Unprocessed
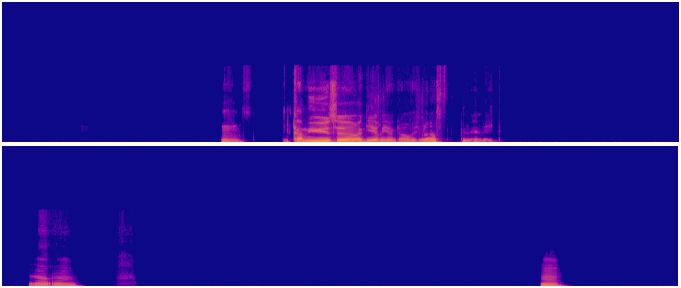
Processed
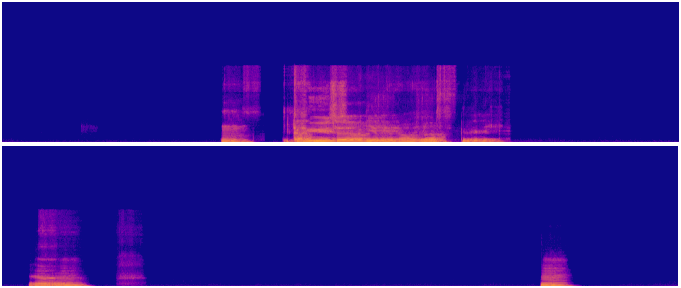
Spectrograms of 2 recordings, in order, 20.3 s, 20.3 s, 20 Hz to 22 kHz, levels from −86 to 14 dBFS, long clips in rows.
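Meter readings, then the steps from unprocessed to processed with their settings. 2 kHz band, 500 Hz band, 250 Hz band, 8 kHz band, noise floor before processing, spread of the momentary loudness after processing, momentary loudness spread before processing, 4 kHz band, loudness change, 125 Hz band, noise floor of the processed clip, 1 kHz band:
+4.5 dB, +3.5 dB, +4.0 dB, +5.5 dB, -82 dBFS, 15 LU, 20 LU, +4.0 dB, +3.0 dB, +4.5 dB, -74 dBFS, +4.5 dB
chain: compressor 4:1, threshold -19 dBFS, peak gain reduction 8.5 dB; non-linear reverb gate 0.17 s rising, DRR 2 dB; gain +7 dB

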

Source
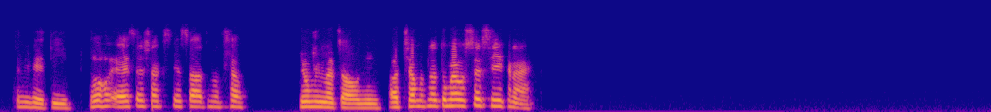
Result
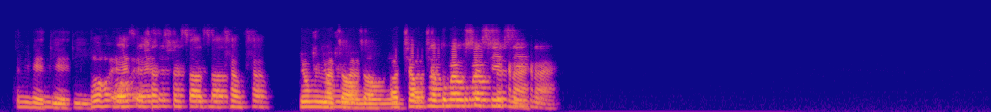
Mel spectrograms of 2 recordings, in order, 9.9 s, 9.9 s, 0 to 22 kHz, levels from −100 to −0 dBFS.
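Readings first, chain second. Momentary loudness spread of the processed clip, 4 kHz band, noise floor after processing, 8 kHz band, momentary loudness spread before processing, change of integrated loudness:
10 LU, +4.5 dB, -85 dBFS, n/a, 8 LU, +3.0 dB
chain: low shelf 180 Hz -7.5 dB; on a send: loudspeakers at several distances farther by 75 m -5 dB, 90 m -10 dB; on the sum: gain +3 dB

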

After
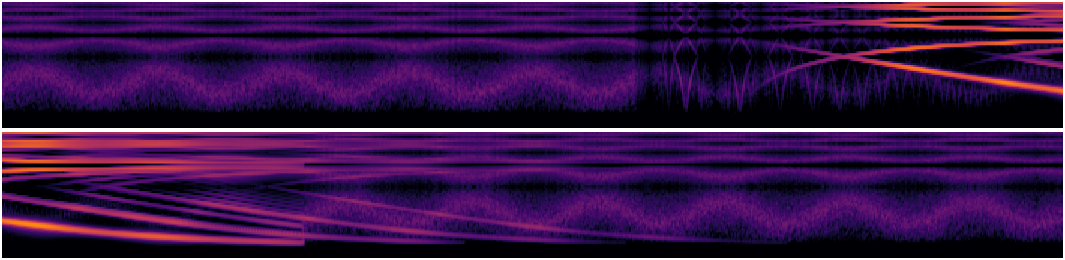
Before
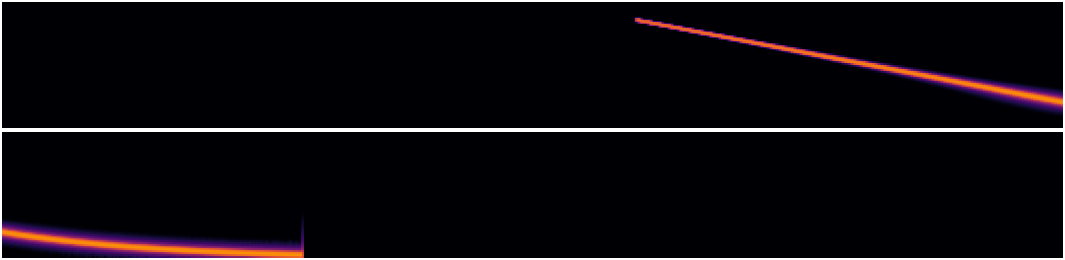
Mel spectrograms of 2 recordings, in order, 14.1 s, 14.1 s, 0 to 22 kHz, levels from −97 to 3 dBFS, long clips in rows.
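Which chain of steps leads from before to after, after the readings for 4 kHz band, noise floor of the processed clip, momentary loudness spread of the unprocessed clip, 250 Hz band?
-6.0 dB, -63 dBFS, 4 LU, under -40 dB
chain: zero-crossing step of -40.5 dBFS; feedback echo 1.075 s, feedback 51%, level -22.5 dB; wah 1.2 Hz 740–1800 Hz, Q 2.1; mistuned SSB +380 Hz 190–2700 Hz; careless resampling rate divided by 6×, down none, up zero stuff

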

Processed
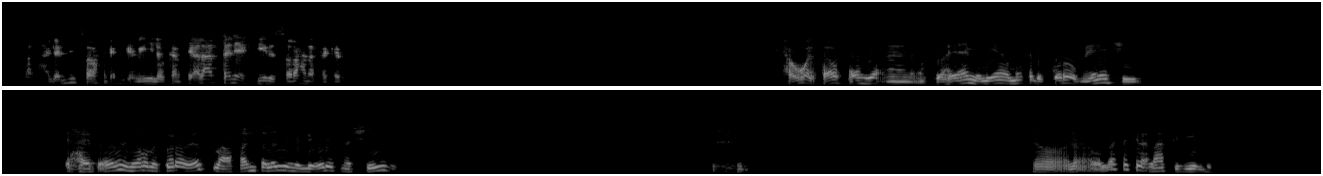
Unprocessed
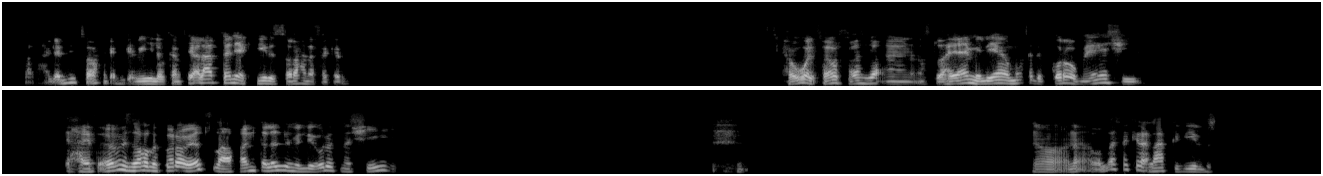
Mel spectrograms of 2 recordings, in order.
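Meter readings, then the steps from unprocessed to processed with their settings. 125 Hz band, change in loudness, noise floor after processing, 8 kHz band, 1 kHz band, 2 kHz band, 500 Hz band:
-21.0 dB, -14.5 dB, under -85 dBFS, n/a, -16.5 dB, -11.5 dB, -14.5 dB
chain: band-pass sweep 1800 Hz -> 370 Hz, 7.3–8.78; limiter -22 dBFS, peak gain reduction 7 dB; added harmonics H 4 -43 dB, 5 -35 dB, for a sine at -22 dBFS; compressor, threshold -36 dBFS, peak gain reduction 10.5 dB; gain +1.5 dB

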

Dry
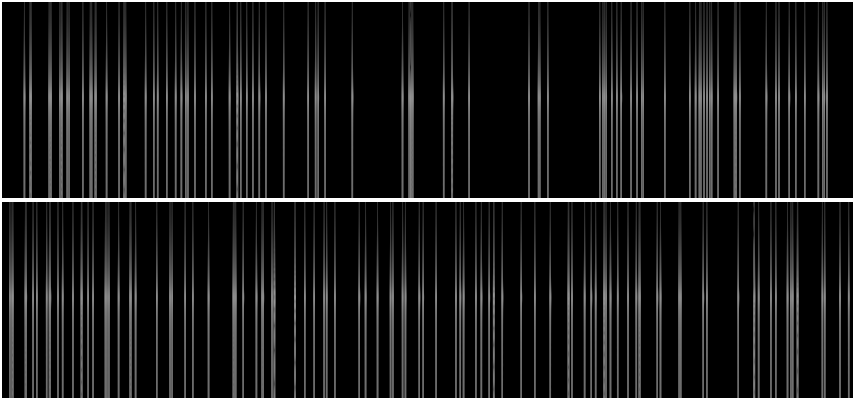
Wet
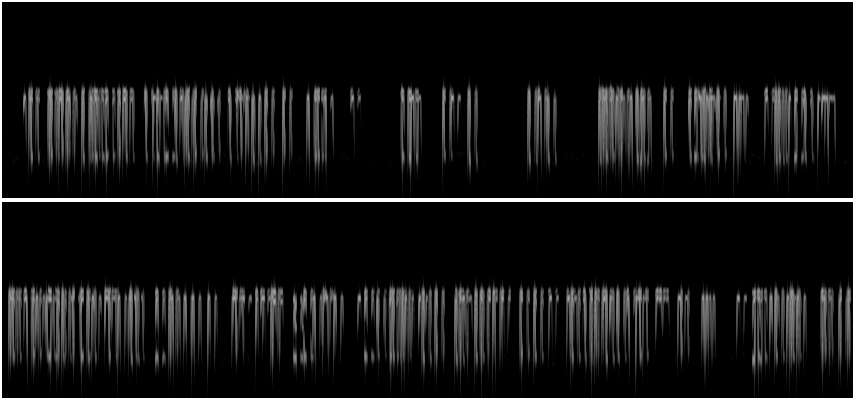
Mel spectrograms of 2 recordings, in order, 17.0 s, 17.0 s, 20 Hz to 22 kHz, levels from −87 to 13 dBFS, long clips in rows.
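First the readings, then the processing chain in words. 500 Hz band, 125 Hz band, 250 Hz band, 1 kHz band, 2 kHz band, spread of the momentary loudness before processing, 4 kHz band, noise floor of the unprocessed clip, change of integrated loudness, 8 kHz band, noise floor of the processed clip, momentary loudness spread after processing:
under -25 dB, under -40 dB, under -35 dB, -3.5 dB, -1.0 dB, 6 LU, +1.5 dB, -77 dBFS, +0.5 dB, under -40 dB, -85 dBFS, 6 LU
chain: sine-wave speech; echo 70 ms -13.5 dB

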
